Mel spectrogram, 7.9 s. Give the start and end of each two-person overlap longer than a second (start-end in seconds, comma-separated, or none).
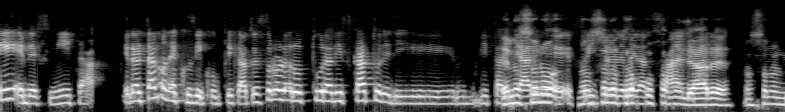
5.0-7.0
